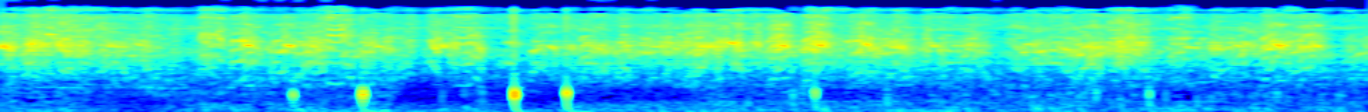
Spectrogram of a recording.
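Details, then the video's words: Parakeets in a flock playing among trees, giving a constant wash of high, harsh squeals and chatter from many birds at once; a few short sharp clicks or knocks stand out in the middle. "flock of parakeets playing in the trees / bandada de pericos jugando en los arboles"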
